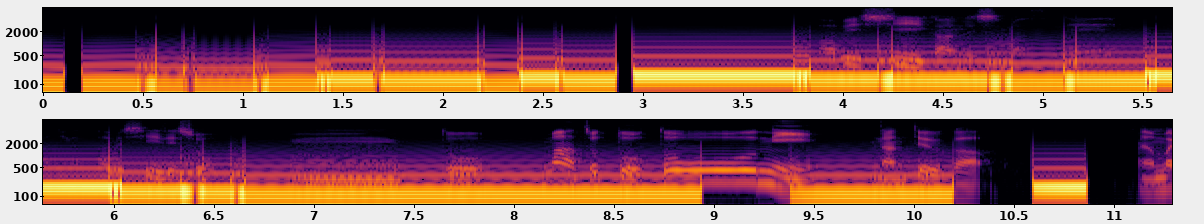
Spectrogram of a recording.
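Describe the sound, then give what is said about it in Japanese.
A sustained analog synthesizer tone with its filter cutoff turned down to remove the highs, sounding dull and muffled, stepping between a few low notes and holding steadily at moderate loudness before cutting off near the end. “でまああとはちょっとカットオフをいじって、まあ、高い音は削ってしまって。こんな感じですかね。”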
